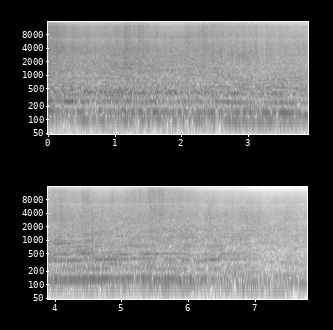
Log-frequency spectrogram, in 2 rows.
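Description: Dirt race trucks roar around the I-37 Speedway oval in Texas, a loud, steady blend of several engines at full throttle that holds throughout and eases slightly toward the end.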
